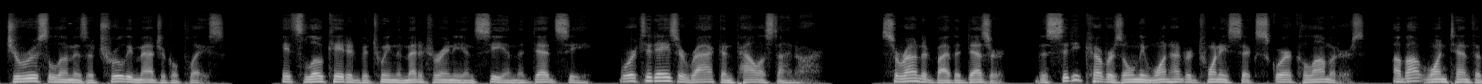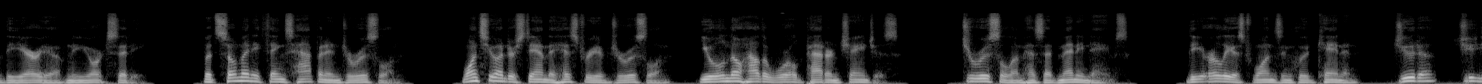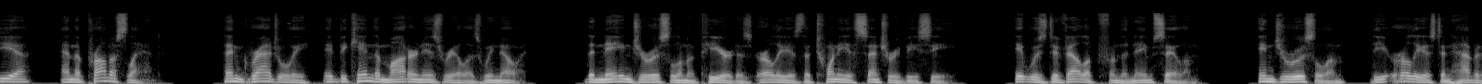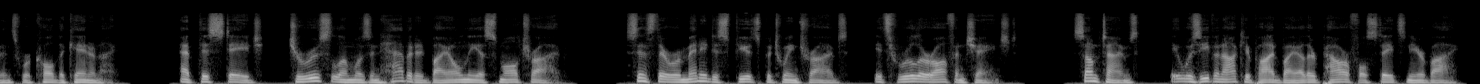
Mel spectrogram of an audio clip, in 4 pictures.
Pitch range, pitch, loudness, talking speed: 90-115 Hz, 100 Hz, -25 LUFS, 155 wpm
